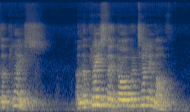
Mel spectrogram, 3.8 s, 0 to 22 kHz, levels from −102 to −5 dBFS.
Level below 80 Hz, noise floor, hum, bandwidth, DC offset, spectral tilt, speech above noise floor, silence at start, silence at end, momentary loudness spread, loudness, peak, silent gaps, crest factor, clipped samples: -64 dBFS; -64 dBFS; none; 19 kHz; under 0.1%; -5.5 dB/octave; 38 dB; 0 s; 0.3 s; 18 LU; -28 LUFS; -12 dBFS; none; 16 dB; under 0.1%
